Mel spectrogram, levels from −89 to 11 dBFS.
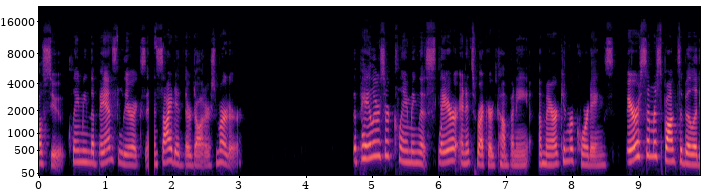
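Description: A speech clip with two digital broadcast dropouts. The first runs from 1.64 to 1.79 s, between "claiming the band's lyrics" and "their daughter's murder". The second runs from 5.95 to 6.04 s, between "are claiming that" and "and its record company". Each time the sound fades out in about 3 ms and goes silent. The receiver has muted on bad or missing frames. The gaps point to about two lost frames, then one.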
